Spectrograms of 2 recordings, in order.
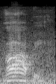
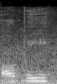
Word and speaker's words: Obi: next strap called the F strap is for Obby and but some people misspell their name and call them Opie which I don't blame because it looks like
